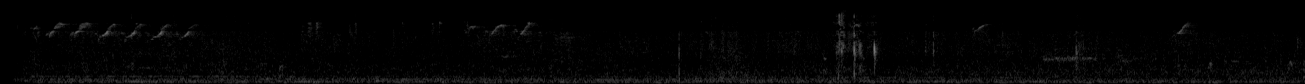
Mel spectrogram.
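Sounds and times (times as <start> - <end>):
faint outdoor background noise: 0.1 - 13.0
bird chirping: 0.2 - 7.3, 9.6 - 13.0.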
